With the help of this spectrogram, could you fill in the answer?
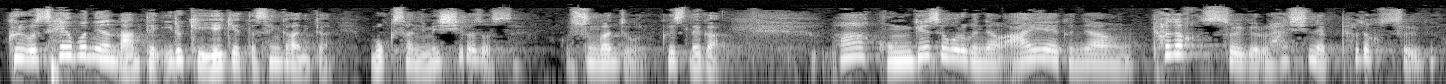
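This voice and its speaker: Animated woman preaching in Gyeongsang dialect. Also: medium pitch, fairly quick, husky, big-room sound. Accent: Gyeongsang Korean. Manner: animated storytelling, acting out dialogue. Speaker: church finance speaker. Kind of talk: lively testimony sermon.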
